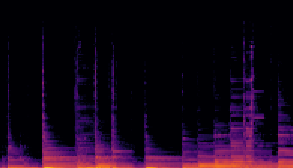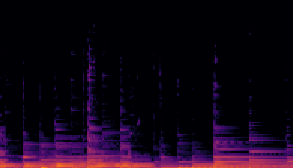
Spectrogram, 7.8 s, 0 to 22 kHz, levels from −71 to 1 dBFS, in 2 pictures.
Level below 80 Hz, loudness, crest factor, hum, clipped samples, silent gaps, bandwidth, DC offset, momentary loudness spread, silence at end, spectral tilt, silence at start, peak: -58 dBFS; -27 LUFS; 18 dB; none; under 0.1%; none; 17 kHz; under 0.1%; 10 LU; 0 s; -7 dB/octave; 0 s; -8 dBFS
